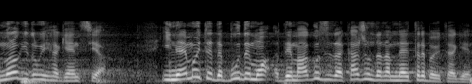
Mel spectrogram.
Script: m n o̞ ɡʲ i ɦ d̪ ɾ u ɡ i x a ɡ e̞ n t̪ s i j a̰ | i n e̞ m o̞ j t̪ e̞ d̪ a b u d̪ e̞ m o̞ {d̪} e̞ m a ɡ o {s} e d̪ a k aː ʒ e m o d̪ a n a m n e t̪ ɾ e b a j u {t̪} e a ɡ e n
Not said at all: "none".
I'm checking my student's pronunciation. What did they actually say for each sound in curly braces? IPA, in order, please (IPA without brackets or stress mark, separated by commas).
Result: d̪, z, t̪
